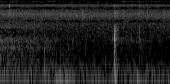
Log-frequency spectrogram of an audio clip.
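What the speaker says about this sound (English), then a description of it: "it's a mixture of snow and ice, kind of like tiny hail." Graupel, a mix of snow and ice like tiny hail, falls during an elk hunt in the Colorado mountains, a soft steady patter with one sharp nearby tap midway.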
